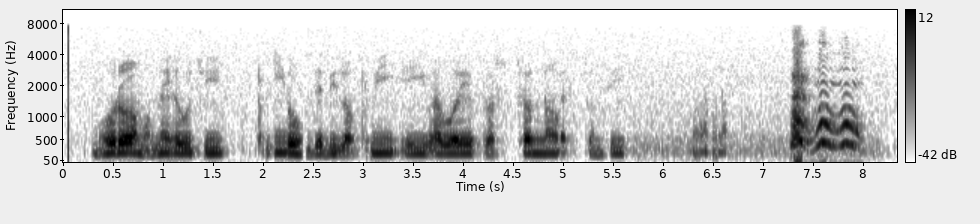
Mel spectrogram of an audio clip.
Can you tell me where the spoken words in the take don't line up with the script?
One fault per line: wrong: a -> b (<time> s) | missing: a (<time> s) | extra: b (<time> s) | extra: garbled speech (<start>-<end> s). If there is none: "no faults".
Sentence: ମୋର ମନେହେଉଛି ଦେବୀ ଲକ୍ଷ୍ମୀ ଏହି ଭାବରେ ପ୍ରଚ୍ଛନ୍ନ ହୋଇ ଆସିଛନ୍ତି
extra: garbled speech (1.9-2.4 s)
missing: ହୋଇ (4.9 s)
